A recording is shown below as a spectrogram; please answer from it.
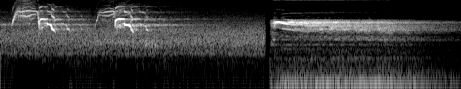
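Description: An eagle gives two high, thin, falling whistled cries, then, after an abrupt cut, a long drawn-out high scream that slowly fades.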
